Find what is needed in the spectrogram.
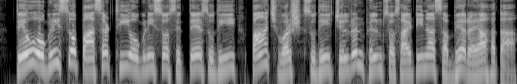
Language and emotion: Gujarati, neutral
